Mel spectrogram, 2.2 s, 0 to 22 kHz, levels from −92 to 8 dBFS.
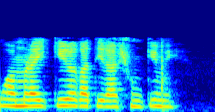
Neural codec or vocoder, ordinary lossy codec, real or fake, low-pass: none; MP3, 32 kbps; real; 5.4 kHz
